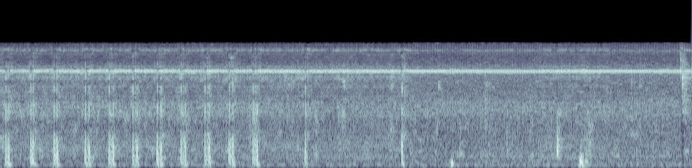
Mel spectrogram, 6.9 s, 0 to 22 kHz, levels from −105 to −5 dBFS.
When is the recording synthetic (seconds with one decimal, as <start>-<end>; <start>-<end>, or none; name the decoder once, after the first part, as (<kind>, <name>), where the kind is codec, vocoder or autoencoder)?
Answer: 0.0-4.1 (vocoder, HiFi-GAN); 5.4-6.1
